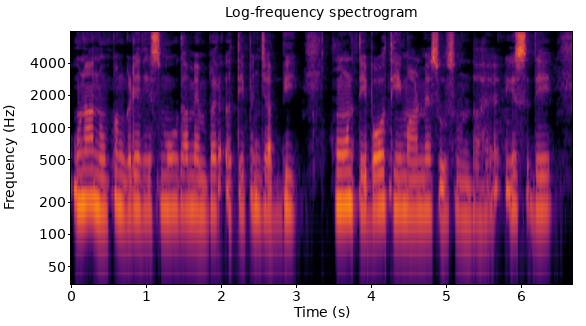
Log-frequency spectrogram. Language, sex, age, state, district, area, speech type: Punjabi, female, 45-60, Punjab, Jalandhar, rural, spontaneous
